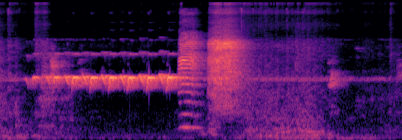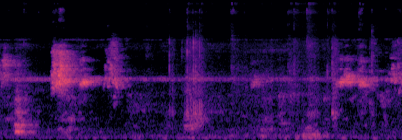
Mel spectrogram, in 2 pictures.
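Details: Pet common myna (shalik) said to speak human words: a loud, steady harmonic stretch lasting about two seconds, then a harsh broadband burst, followed by scattered short squawks and chirps over a faint continuous high tone.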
